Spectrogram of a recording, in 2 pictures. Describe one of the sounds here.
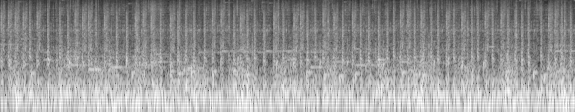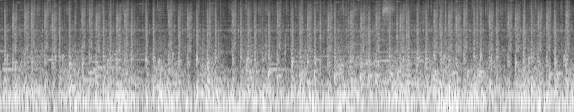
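Rapid cartoon shots pop and thud without pause.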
